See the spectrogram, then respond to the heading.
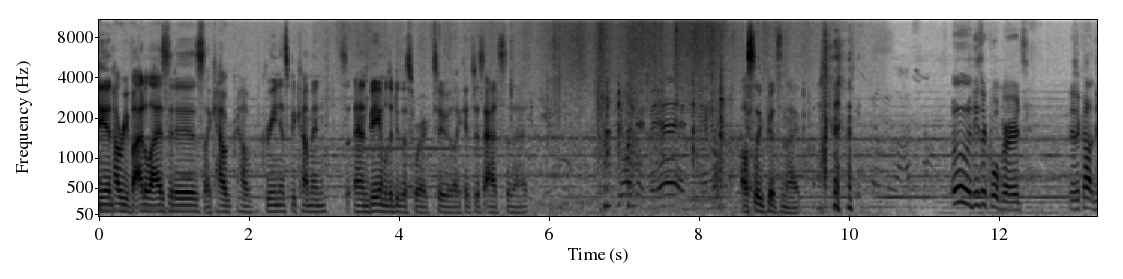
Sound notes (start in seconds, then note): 8.0 laughs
